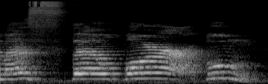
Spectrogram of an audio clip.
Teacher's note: Huruf ta-nya dibaca tafkhim tebal dengan posisi bibir bawah kita agak tertutup dan posisi lidah kita di langit-langit atas. Dibaca tafkhim tebal, fathah satu harokat.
